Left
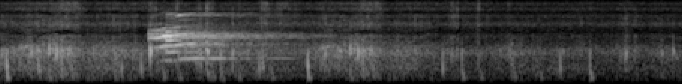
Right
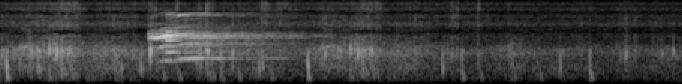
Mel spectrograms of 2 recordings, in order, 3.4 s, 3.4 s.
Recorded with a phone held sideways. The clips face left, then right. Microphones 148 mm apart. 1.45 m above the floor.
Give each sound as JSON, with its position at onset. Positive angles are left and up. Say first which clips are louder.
{"t": 0.7, "sound": "a cat meowing", "louder": "right 1 dB", "side_deg": -35, "distance_m": 1.2}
